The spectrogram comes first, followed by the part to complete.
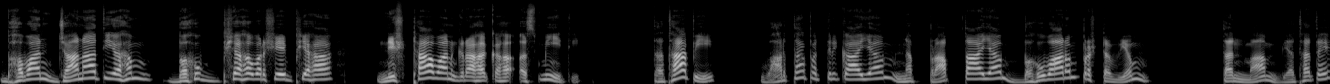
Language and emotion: Sanskrit, angry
